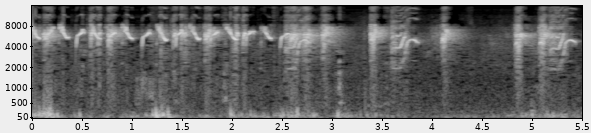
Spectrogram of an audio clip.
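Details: Small birds calling for a trapping lure: fast series of high hooked chirps, about three a second, then looser twittering with quick dipping notes and short gaps.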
